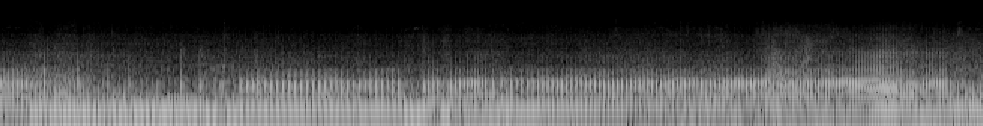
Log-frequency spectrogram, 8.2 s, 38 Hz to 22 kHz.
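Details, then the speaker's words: 2001 Honda TRX400EX quad, single-cylinder, retest ride at about two mph after a ticking noise was heard earlier: steady thump with machine rattle, no engine tick heard; normal running. "so now we're gonna be doing you know a new test run y'all to make sure we don't hear that ticking noise no more"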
